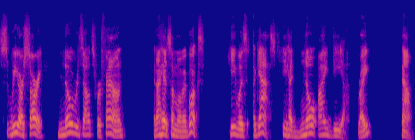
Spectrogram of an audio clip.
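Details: Archival recording of an adult man reading aloud within two years of a left-hemisphere stroke in Broca's area; expressive aphasia with paraphasias and poor reading ability.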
